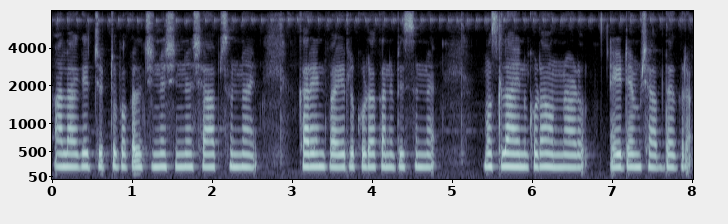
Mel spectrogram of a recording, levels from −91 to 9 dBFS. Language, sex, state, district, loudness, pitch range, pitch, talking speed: Telugu, female, Andhra Pradesh, Sri Satya Sai, -17 LUFS, 225-230 Hz, 225 Hz, 120 wpm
